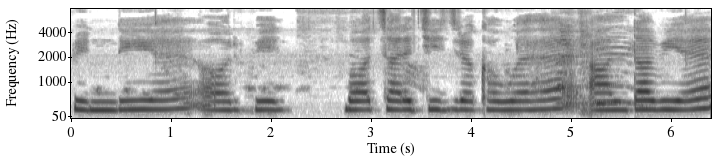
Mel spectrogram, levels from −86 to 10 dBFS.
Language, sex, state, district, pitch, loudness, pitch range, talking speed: Hindi, female, Jharkhand, Deoghar, 245 Hz, -18 LUFS, 235-250 Hz, 120 wpm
